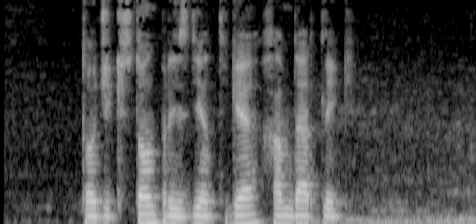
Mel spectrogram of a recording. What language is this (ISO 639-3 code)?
uzb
